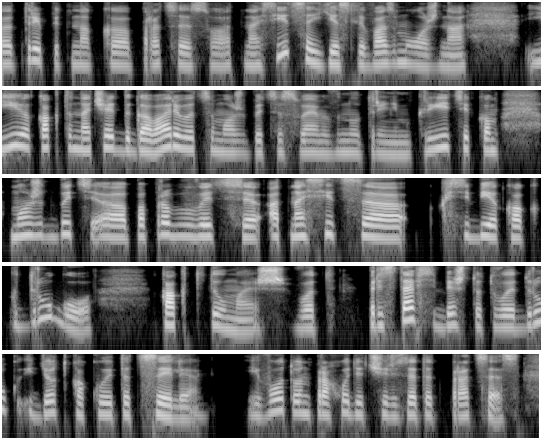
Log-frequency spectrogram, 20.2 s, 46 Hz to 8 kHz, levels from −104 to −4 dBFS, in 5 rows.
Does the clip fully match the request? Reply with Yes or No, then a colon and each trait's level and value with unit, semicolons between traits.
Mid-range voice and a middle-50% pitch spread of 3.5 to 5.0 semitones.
No: high, 200 Hz; average, 3.9 semitones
